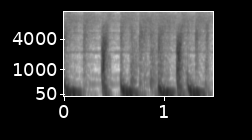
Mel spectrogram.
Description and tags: duppyD+B01 160bpm
Drum n Bass style medium light weight beat with radio processing effect.
160bpm, bass, beat, break, breakbeat, drum, loop, n, processed, radio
